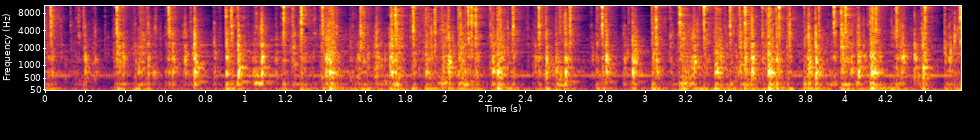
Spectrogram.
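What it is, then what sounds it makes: Mechanical keyboard with plastic keycaps. Long nails and fingertips type quickly on a retro typewriter-style backlit mechanical keyboard with round plastic keycaps. The result is a steady stream of short, bright clicks and clacks with sharp attacks and almost no ring, plus a faint low thud under each keystroke.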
